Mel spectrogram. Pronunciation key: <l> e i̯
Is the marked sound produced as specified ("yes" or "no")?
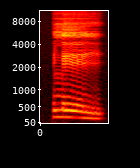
yes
